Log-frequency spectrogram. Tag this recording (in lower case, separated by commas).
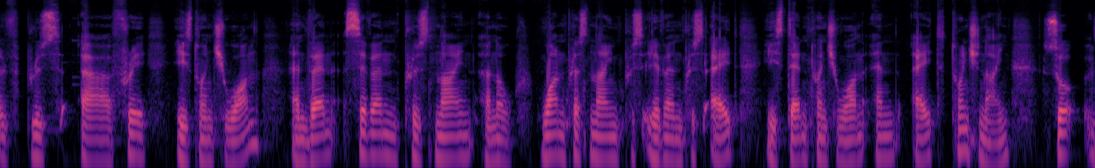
speech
